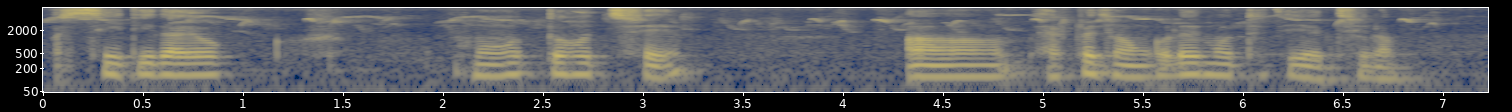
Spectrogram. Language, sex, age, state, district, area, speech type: Bengali, male, 18-30, West Bengal, Bankura, urban, spontaneous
